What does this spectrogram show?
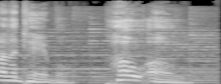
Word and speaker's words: Ho-Oh: Ho-Oh, not Ho-Ho.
